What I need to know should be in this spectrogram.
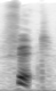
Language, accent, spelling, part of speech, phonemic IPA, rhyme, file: English, US, fit, adjective / verb / noun, /fɪt/, -ɪt, En-us-fit.ogg
- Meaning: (adjective) 1. Suitable; proper 2. Adapted to a purpose or environment 3. In good shape; physically well 4. Sexually attractive; good-looking; fanciable 5. Prepared; ready; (verb) To be suitable for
